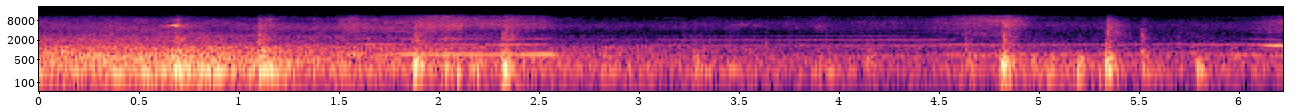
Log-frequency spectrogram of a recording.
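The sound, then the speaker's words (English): A diesel HST passenger train rolls into a station platform, wheels clacking irregularly over rail joints while faint brake squeals and a steady engine hum fill the background. “I checked with a member of staff that that they were expecting an HST. This is it coming in here.”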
